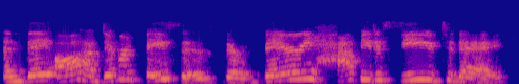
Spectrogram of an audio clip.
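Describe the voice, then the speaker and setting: A woman in her thirties reading a picture book aloud to young children, expressively, with exaggerated emphasis and drawn-out words. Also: high voice, animated, fairly bright tone, dull audio. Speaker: children's storytime reader. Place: small room indoors, seated on floor.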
